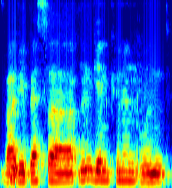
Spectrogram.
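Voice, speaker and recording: Flat, dark-voiced nineteen-year-old man. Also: mid-range voice, a little slow, echoey room. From Pakistan. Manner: short, careful answers. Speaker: student, interviewee. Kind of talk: answering interview questions.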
